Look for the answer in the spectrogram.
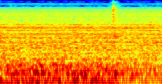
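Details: Fuel oil furnace burner on trial for ignition after confirming oil reaches the burner; heavy, steady roar with deep rumble as it lights, air-fuel mixture suspected off and carboning up — rough burner firing.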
